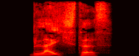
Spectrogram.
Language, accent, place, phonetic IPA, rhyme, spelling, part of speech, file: German, Germany, Berlin, [ˈblaɪ̯çstəs], -aɪ̯çstəs, bleichstes, adjective, De-bleichstes.ogg
- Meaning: strong/mixed nominative/accusative neuter singular superlative degree of bleich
